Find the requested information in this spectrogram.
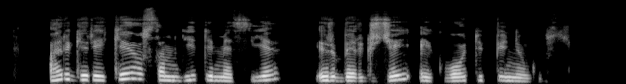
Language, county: Lithuanian, Tauragė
